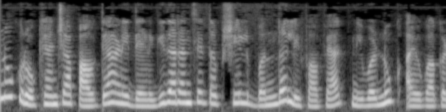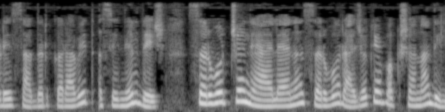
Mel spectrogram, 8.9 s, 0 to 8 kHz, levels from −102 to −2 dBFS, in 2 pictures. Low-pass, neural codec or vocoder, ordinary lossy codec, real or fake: 7.2 kHz; none; MP3, 64 kbps; real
